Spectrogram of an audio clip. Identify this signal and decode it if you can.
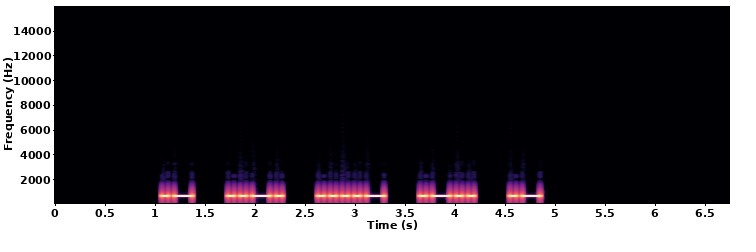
Morse code, heard as a keyed tone, about 20 wpm, spaced as for 15 wpm, 700 Hz. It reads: AF4LA
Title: 173 Lesson 28g - Number 9 - Call Signs 20wpm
